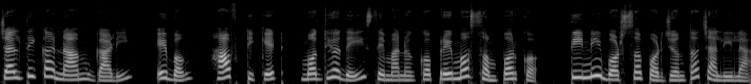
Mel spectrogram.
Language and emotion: Odia, neutral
